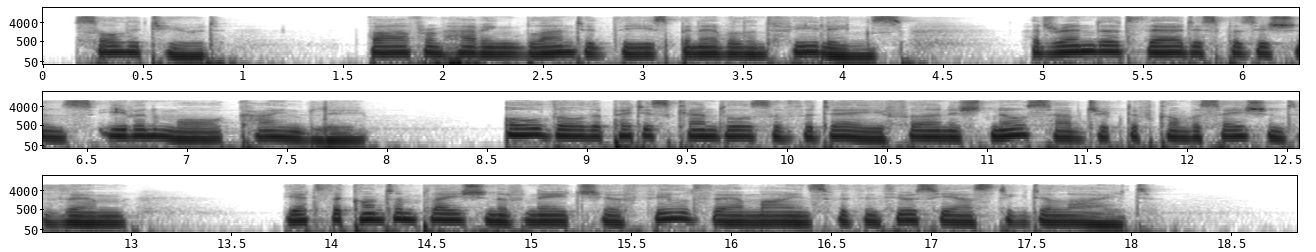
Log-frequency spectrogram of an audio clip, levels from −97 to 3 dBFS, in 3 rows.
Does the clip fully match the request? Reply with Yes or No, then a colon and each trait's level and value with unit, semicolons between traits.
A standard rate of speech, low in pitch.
No: slow, 125 wpm; low, 130 Hz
